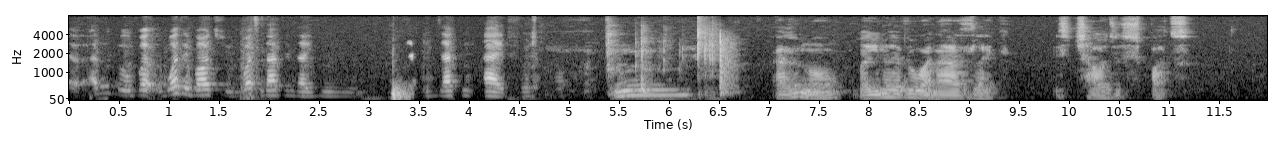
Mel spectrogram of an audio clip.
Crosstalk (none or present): none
